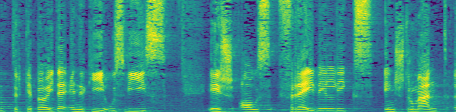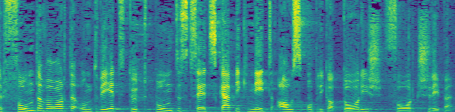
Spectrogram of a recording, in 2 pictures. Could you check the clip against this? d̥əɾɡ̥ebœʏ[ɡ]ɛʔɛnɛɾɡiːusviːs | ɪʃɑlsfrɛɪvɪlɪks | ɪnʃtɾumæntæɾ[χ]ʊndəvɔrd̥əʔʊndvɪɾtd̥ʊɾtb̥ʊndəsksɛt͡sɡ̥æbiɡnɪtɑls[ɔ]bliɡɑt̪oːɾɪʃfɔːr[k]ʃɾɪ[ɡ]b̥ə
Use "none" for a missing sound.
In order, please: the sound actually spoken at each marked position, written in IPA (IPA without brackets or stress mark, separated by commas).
d, f, ɔ, k, none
